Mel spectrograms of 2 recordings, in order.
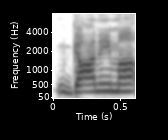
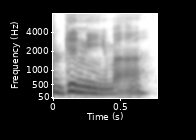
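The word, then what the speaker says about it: Ghanima: Yeah, I've heard it pronounced both Ganima or Gana.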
